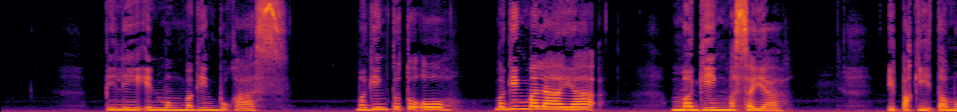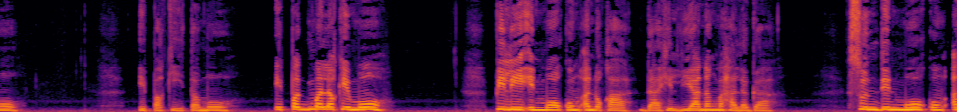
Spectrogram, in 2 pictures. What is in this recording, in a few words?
Tagalog (Conversational, Inspiring)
